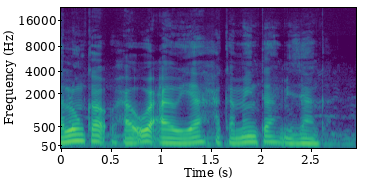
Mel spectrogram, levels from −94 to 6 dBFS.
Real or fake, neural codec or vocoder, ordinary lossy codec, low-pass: real; none; none; none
